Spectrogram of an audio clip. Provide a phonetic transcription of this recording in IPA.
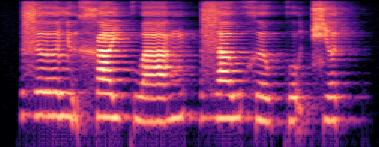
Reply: z əː˧ l ɨ̰˧˨ x a˧ j k w a˨˦ ŋ | z a˧ w x ə˨˩ w k o̰˧˨ t͡ɕ ə˦˥ t̚

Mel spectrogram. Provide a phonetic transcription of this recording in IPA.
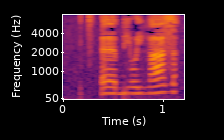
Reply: t͡sʼ ɛ b j ʊ j ŋ a z

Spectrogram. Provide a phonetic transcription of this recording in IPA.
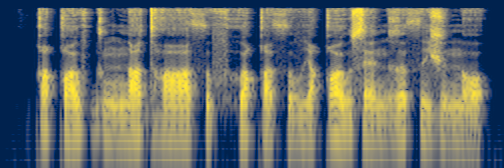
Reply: q i q uː f ɡ ə˞ ŋ n ɑ dʱ ɑː θ ʊ f h u q ə˞ θ ʊ β iː q uː s ɛː n ɣ ə θ i ʒ ʊ n ɔ

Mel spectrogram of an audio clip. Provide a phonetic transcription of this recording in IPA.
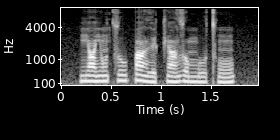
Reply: j ã˦ j ũ˦ t͡s uː˦ p ã˦˨ ɣ ɪ˨˦ t͡ʃ ã˨˦ z o˨ m uː˨ tʰ ũ˨˦

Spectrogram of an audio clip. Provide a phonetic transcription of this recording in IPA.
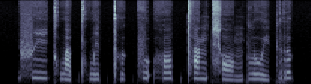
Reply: f iː˧ kʰ w a˨˩ p̚ kʰ w i˨˩ t̚ pʰ ɯ˨˩ k̚ f u˦˥ ʔ h ɔː˦˥ p̚ tʰ a˧ ŋ t͡ɕʰ ɔː˩˦ ŋ p l uː˨˩ j p r ɯ˥˩ k̚

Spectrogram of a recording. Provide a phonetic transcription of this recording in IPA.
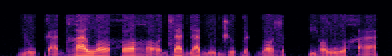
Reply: ɖ u˧˩ k a˩˧ d ʁ a˥ w ɔ˥˧ x ɔ˥ ʁ ɔ˩˧ d͡z a˥˧ ɖ a˥˧ d u˧ d͡ʒ u˥˧ d̪ ɔ˥ ʈ d̪ ɔ˥˧ z | j ɔ˧ w u˥˧ χ a˩˧

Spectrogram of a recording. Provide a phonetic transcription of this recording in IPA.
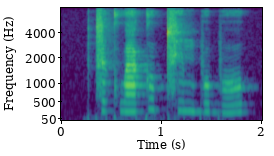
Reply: t͡s ə˧ kʰ w a˧ k o˦ p̚ t͡sʰ i˧ m b o˧ b o˨˦

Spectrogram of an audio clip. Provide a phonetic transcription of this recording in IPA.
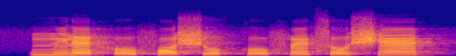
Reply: m ĩ˦ ɾ ɛ˦˨ h o˨˦ f ɔ˧ ʃ o˧ k o˨ f ɛ̃˨ s o˧ ʃ ɛ̃˦

